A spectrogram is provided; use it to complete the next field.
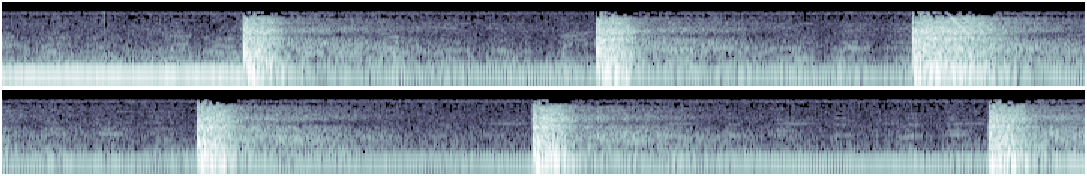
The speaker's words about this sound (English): Two bulls, three near misses, third shot a complete miss. First-class shooting, Hogben.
